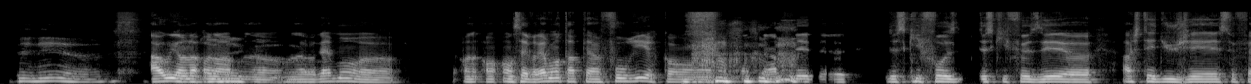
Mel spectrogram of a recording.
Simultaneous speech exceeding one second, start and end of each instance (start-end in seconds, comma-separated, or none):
1.8-3.1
